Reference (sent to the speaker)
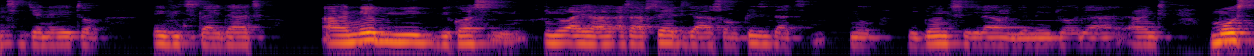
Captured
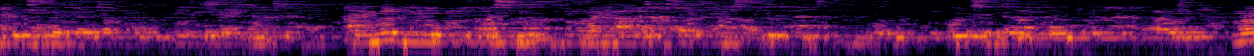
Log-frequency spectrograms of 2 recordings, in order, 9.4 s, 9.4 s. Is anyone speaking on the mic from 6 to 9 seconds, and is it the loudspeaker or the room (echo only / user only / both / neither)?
echo only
